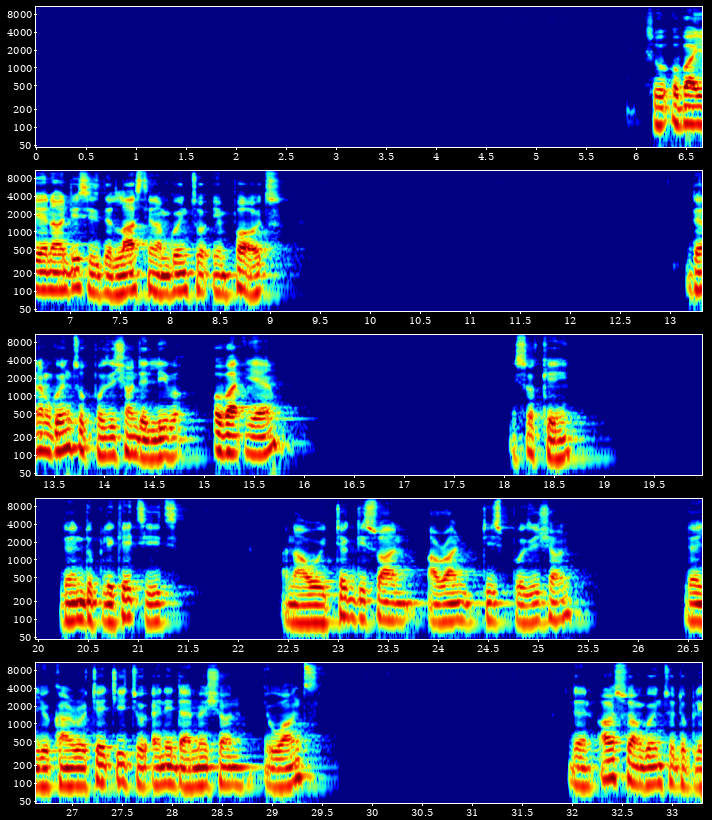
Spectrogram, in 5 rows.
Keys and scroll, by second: 20.8 ctrl+j, 33.1 ctrl+j.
